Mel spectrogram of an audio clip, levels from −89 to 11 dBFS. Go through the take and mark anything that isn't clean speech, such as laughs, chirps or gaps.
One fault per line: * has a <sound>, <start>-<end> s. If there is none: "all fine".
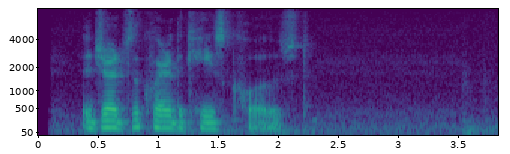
all fine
